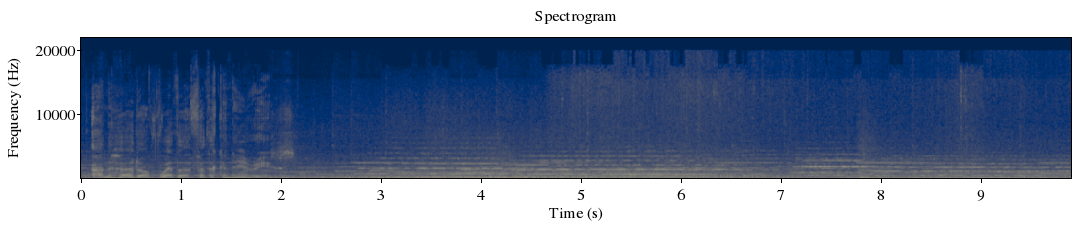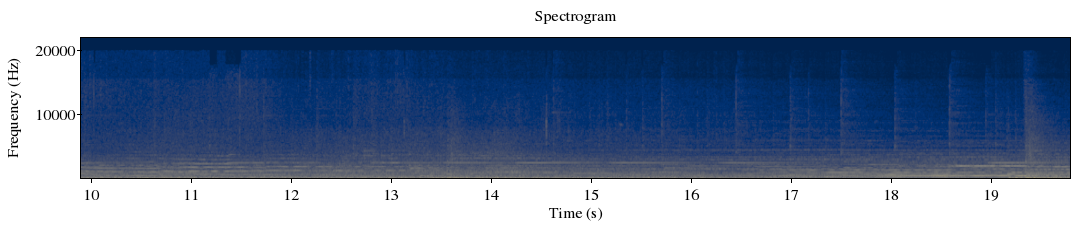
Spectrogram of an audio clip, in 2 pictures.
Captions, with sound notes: Unheard of weather for the Canaries. (wind whistling) (light dramatic music)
